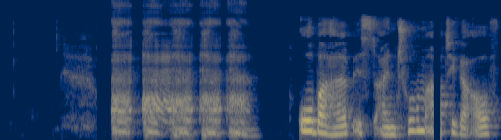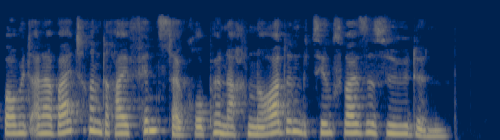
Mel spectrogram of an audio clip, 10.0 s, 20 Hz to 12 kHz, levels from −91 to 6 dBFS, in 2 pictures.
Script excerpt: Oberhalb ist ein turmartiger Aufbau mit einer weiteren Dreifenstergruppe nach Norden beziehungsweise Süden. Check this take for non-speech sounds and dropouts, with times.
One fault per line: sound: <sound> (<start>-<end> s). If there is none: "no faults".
sound: throat clearing (1.1-2.6 s)
sound: dropout (4.3-4.4 s)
